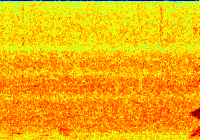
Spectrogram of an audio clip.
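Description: Steady background noise of a busy indoor fish market: an even hiss with a low hum underneath, and faint voices.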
